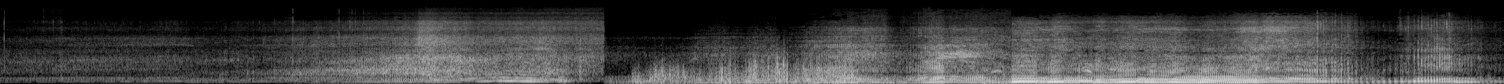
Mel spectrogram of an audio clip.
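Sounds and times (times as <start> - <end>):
quad bike engine: 0.0 - 15.0
water spraying: 2.9 - 6.1
wind noise: 6.0 - 10.1.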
